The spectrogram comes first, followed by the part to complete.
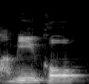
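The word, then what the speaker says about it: amico: النطق فهقول لك ايه حرف التشي لو جا بعد منه الاي او الا يتنطق شي او تشي لو ج منه اي حرف تاني يتنطق ايه يتنطق كي زي كلمه كارو كايرو اميكو اميكا بالشكل ده ماشي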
